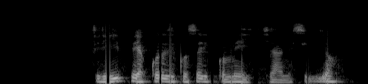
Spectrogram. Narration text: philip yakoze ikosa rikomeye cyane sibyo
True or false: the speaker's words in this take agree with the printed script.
true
